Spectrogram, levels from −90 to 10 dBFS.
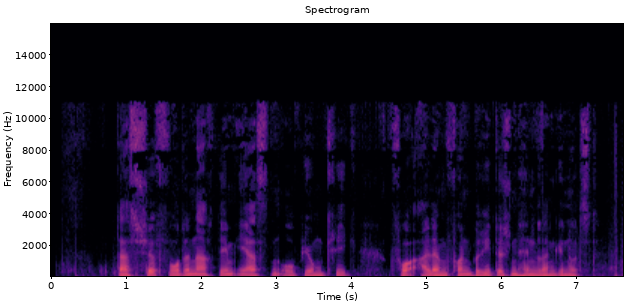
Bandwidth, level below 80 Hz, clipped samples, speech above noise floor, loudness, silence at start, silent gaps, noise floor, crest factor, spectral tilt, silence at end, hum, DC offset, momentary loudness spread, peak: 11.5 kHz; -50 dBFS; under 0.1%; 28 dB; -37 LUFS; 0.9 s; none; -64 dBFS; 20 dB; -6.5 dB/octave; 0 s; none; under 0.1%; 10 LU; -18 dBFS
